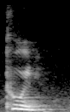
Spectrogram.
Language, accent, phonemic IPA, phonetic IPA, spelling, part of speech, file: Armenian, Eastern Armenian, /tʰujl/, [tʰujl], թույլ, adjective, Hy-թույլ.ogg
- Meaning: weak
